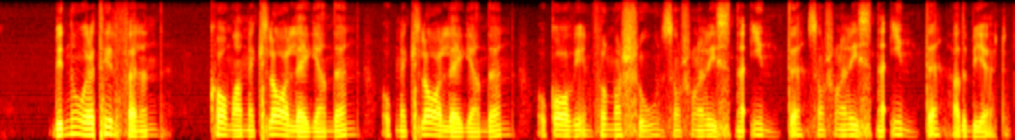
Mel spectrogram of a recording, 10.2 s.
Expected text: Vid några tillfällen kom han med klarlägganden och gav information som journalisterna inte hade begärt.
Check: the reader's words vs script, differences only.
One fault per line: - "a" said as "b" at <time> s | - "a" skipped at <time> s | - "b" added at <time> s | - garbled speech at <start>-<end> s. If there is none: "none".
- "med klarlägganden och" added at 4.0 s
- "som journalisterna inte" added at 8.1 s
